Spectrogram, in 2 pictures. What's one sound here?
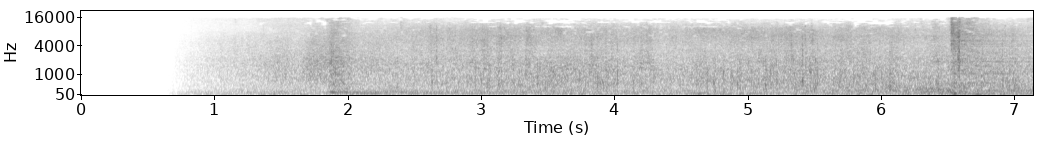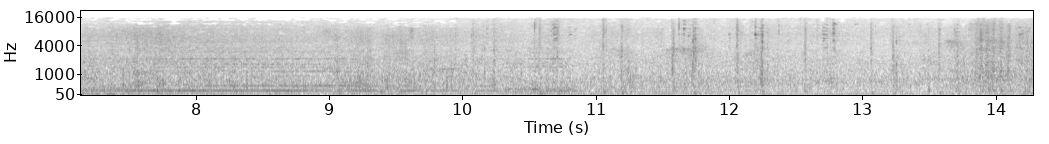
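Cloth banners flap and snap in a strong wind.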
